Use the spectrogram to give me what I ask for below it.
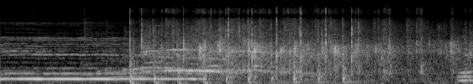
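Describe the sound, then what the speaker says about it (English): An audience breaks into applause at a conducting-themed nerd night, loud broadband clapping that swells after a sustained musical note fades, with some crowd noise underneath. "You're applauding yourself right"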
